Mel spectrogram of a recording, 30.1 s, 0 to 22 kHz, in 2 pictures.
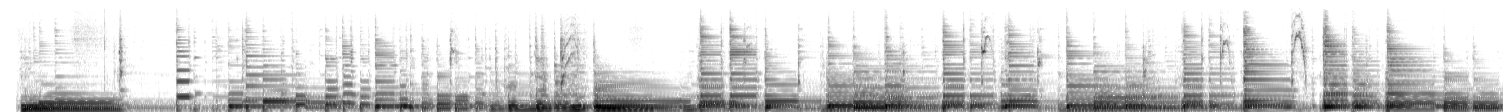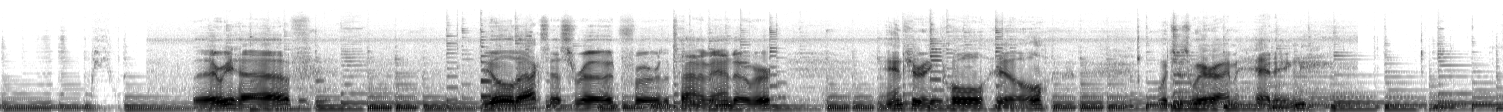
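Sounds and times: acoustic guitar music: 0:00.2 - 0:30.0.

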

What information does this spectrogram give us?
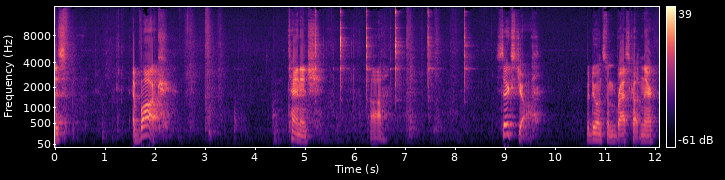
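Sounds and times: small metal parts clinking: 0:05.0 - 0:08.5.

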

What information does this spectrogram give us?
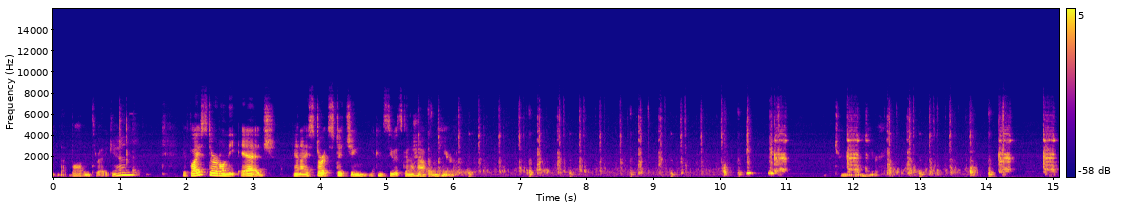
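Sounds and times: sewing machine stitching: 0:05.3 - 0:11.0, 0:11.9 - 0:15.0.

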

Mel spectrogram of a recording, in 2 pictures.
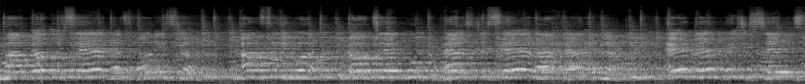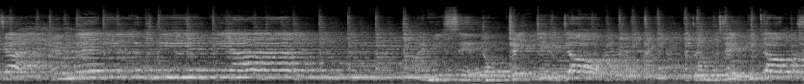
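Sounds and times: strummed ukulele: 0:00.0 - 0:16.0
voices singing: 0:00.0 - 0:16.0.

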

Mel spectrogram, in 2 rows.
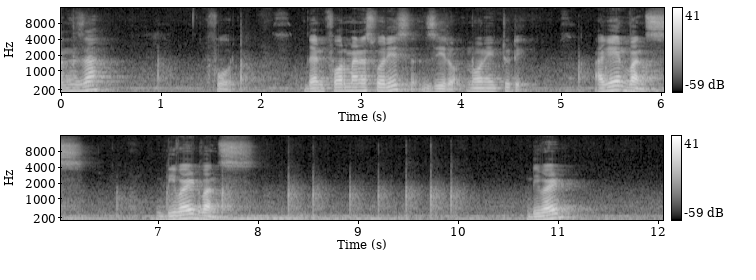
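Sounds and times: low room hum: 0:00.0 - 0:12.0
chalk tapping on chalkboard: 0:00.9 - 0:02.2, 0:05.0 - 0:05.4, 0:06.5 - 0:10.1.

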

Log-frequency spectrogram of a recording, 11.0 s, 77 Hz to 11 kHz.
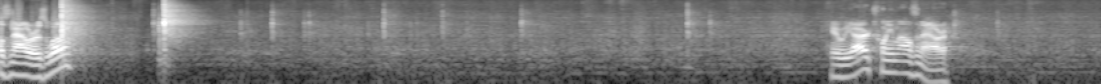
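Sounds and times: bike trainer whirring: 0:00.0 - 0:11.0.

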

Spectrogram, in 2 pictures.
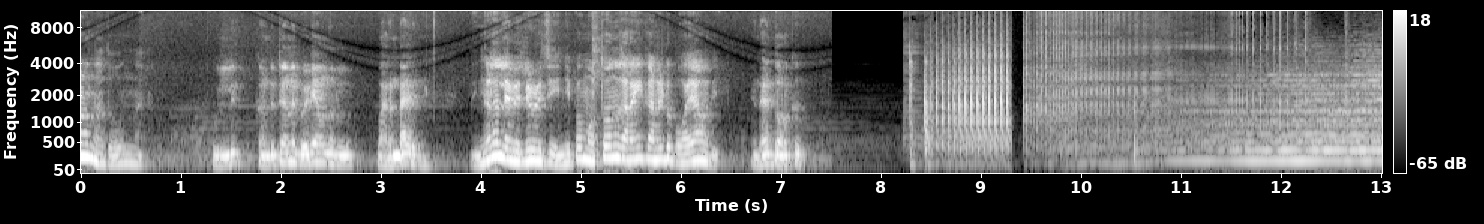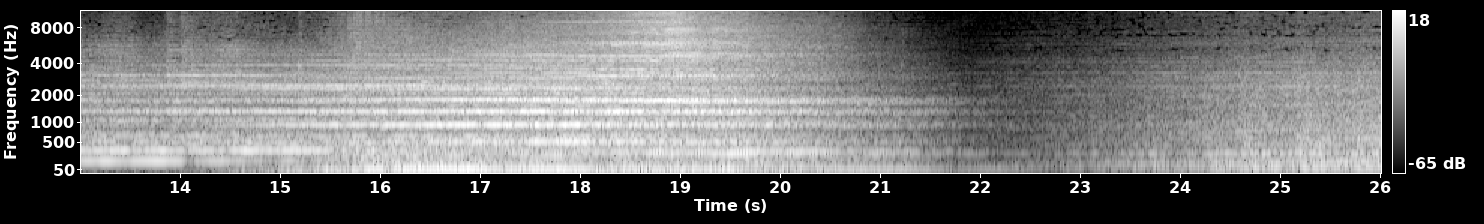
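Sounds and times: wooden door creaking open: 0:08.2 - 0:12.8
suspense music drone: 0:11.1 - 0:22.6.

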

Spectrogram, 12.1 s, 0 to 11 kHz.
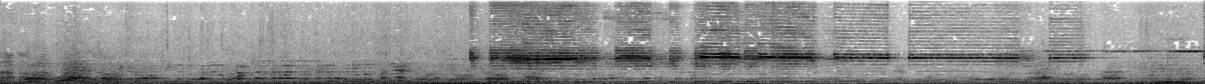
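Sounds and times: street crowd voices: 0:00.0 - 0:12.0.

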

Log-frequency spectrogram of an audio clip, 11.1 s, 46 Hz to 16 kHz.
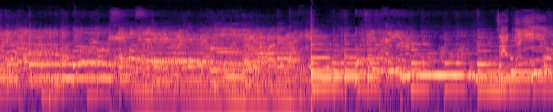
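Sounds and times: acoustic guitar: 0:00.0 - 0:11.0
woman singing into microphone: 0:07.0 - 0:11.0.

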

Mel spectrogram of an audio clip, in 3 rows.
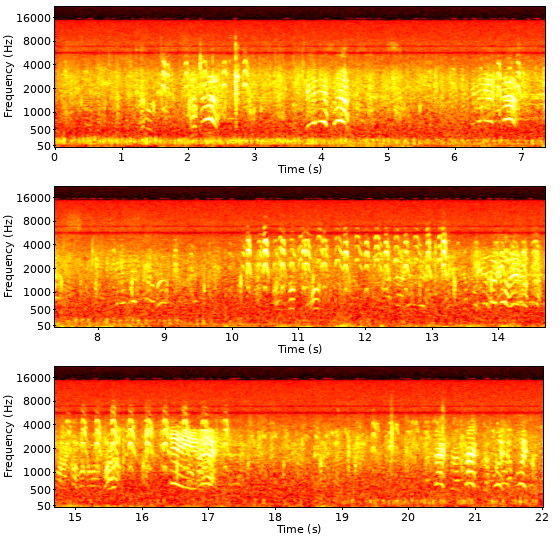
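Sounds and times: flock of birds calling: 0:00.0 - 0:22.0.

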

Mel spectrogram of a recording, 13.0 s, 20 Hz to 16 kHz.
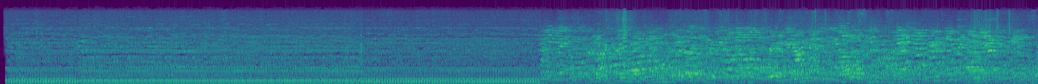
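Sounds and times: low mechanical hum: 0:00.1 - 0:12.9.

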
